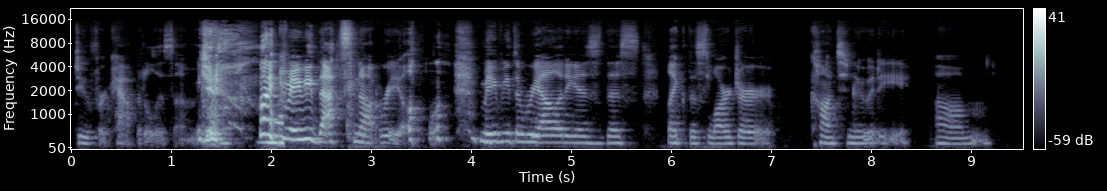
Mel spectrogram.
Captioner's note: laughing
